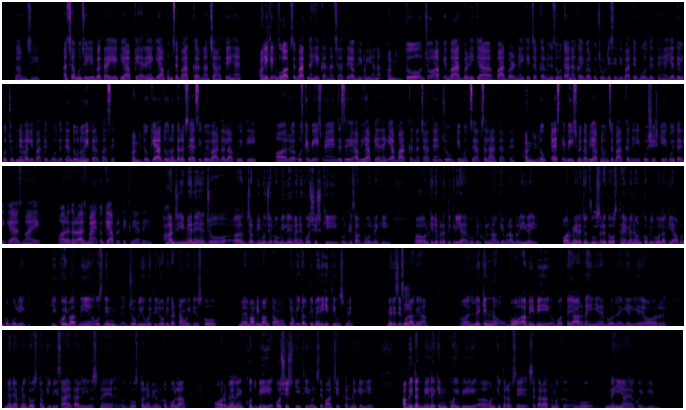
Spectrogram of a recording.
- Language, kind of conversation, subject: Hindi, advice, मित्र के साथ झगड़े को शांत तरीके से कैसे सुलझाऊँ और संवाद बेहतर करूँ?
- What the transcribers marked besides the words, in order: tapping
